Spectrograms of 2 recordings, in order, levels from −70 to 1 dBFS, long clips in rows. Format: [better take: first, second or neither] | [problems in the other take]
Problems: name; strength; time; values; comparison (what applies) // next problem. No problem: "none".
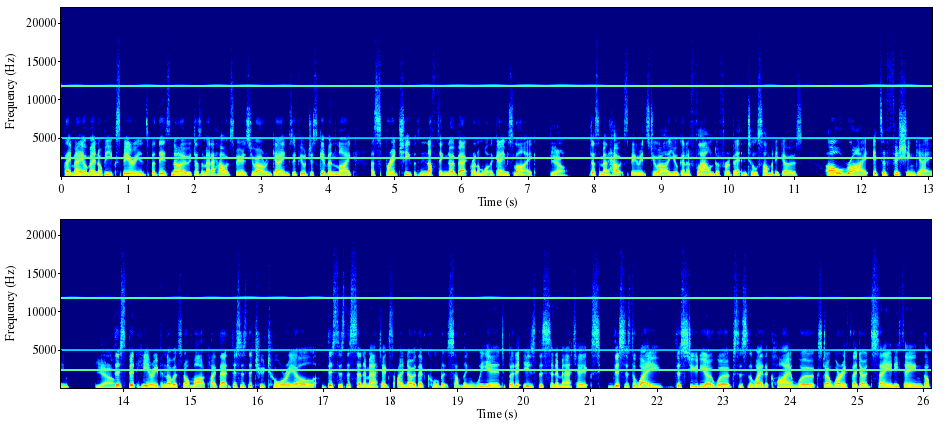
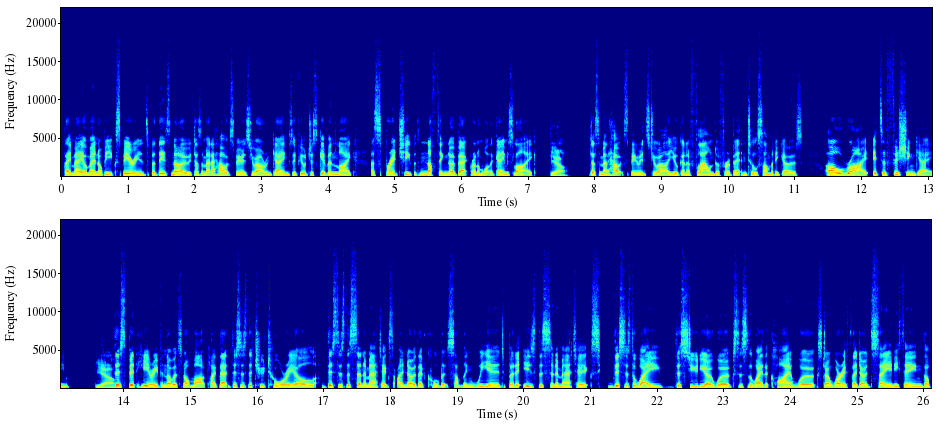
second | high-pitched whine; loud; throughout; 2.5 kHz, 8 dB below the speech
